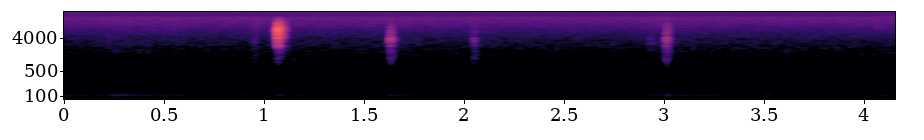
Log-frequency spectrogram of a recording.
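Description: Short interface clicks sound a few times.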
